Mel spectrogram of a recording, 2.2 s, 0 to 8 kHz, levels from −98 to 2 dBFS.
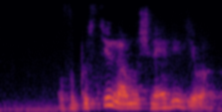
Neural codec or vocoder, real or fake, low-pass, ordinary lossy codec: codec, 16 kHz, 1 kbps, X-Codec, HuBERT features, trained on balanced general audio; fake; 7.2 kHz; MP3, 32 kbps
